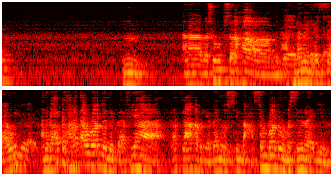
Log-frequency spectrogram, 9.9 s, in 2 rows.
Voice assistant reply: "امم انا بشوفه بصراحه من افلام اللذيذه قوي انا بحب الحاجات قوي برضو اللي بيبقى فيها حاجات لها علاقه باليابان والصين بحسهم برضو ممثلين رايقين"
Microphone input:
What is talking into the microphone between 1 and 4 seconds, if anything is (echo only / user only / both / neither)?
echo only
